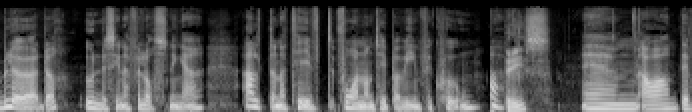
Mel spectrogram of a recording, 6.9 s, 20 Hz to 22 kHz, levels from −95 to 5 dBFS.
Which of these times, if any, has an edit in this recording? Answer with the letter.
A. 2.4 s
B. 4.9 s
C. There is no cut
B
